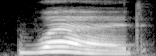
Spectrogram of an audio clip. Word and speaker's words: word: This video is going to help you pronounce the words work, word, and world correctly in British pronunciation. These words are not pronounced with an aw sound.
